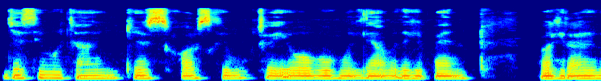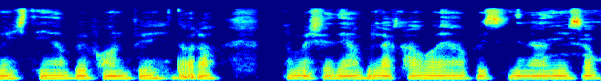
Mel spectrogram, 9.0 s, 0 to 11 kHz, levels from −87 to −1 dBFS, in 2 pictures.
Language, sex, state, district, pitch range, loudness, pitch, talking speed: Hindi, male, Bihar, Jahanabad, 110-115 Hz, -22 LUFS, 110 Hz, 185 wpm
